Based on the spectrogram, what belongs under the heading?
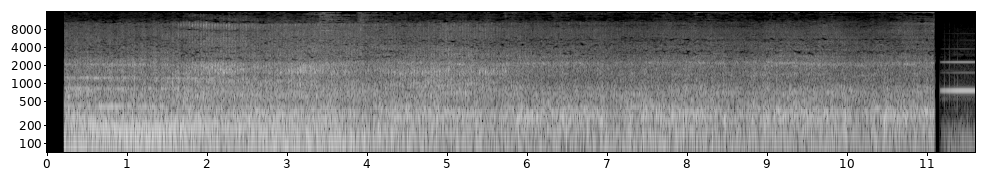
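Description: Passenger train hauled by a KAI CC201 diesel-electric locomotive passing close by: the locomotive's engine, then the coaches' wheels on the rails in a steady loud rush that cuts off suddenly near the end.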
